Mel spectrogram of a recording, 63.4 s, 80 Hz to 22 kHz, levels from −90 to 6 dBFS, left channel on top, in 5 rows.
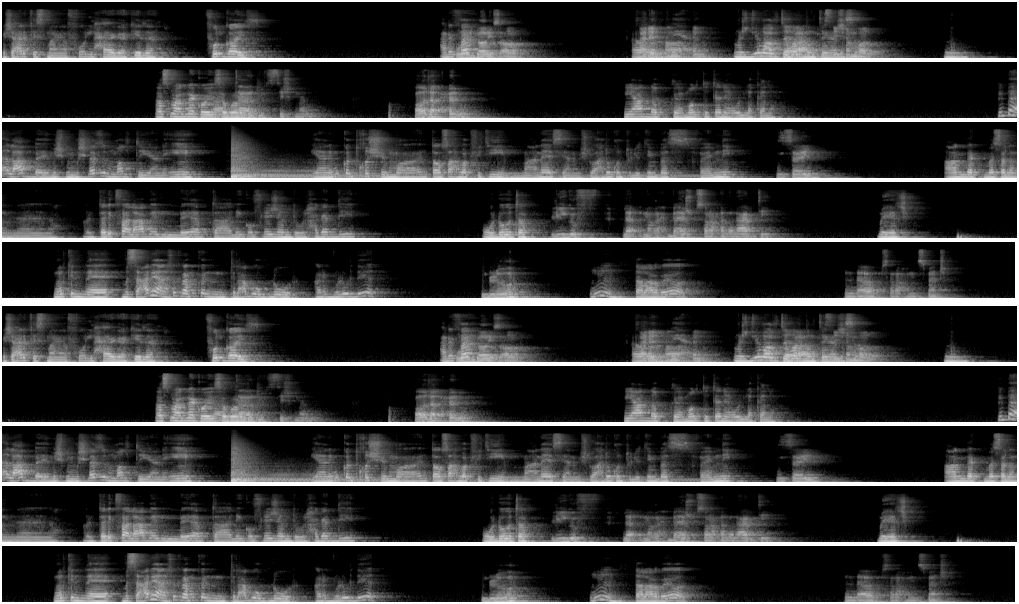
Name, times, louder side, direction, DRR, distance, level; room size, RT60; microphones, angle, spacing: voice 1, 0.0-2.0 2.6-3.2 5.5-5.9 7.9-8.6 9.1-10.8 11.8-12.1 14.6-16.0 20.5-22.4 25.1-27.8 29.2-34.5 37.2-38.8 39.1-42.5 44.1-44.7 49.0-49.4 51.4-55.4 58.1-59.3, equal, 5° right, 8 dB, 0.5 m, -23 dB
voice 2, 5.7-6.5 8.0-8.9 9.4-10.9 15.3-15.9 16.2-16.6 17.8-18.6 35.1-35.6 44.9-45.4 45.8-47.7 56.7-57.2 61.3-62.6, left 1 dB, 30° left, 8 dB, 1.3 m, -26 dB
sound 1, 28.2-34.5, equal, 10° left, 3.9 m, -30 dB
18.0 x 7.3 x 7.9 m, 0.67 s
head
